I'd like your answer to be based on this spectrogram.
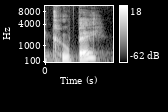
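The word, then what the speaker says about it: coupé: Did you say coupe? – That's how they say it in the UK. – Oh, okay. – See the accent. Threw me off a bit. See the accent over the E? – No, I hear you.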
